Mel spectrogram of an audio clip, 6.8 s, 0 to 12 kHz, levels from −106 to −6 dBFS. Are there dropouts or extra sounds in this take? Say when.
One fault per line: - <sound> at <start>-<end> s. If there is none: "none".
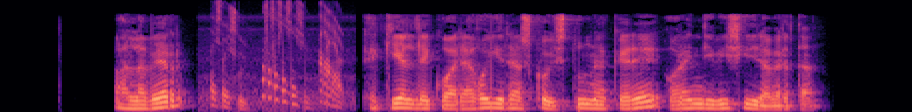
- chirp at 1.6-2.6 s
